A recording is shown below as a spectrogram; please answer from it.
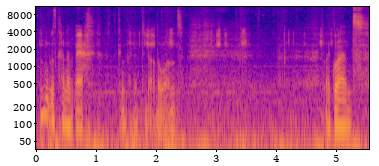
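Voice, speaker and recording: At night, walking near a park, a man hosts an ASMR video, speaking softly in a casual, rambling style that often drops into a breathy whisper. His voice is low-pitched and animated, yet hushed, halting and unhurried. The recording is clearly noisy with outdoor ambience.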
